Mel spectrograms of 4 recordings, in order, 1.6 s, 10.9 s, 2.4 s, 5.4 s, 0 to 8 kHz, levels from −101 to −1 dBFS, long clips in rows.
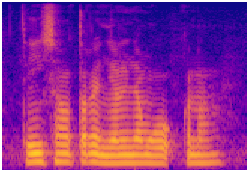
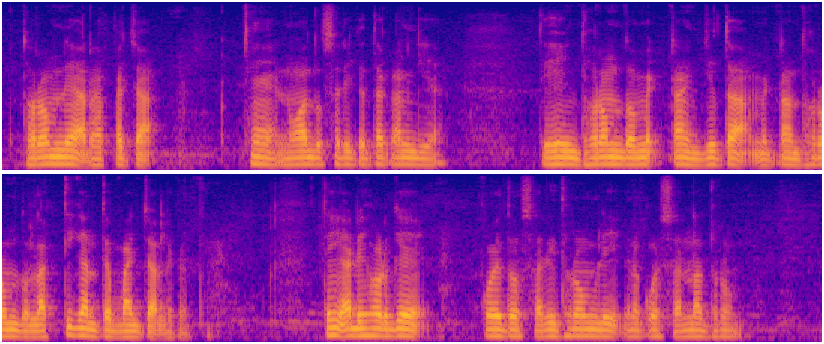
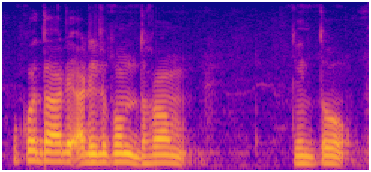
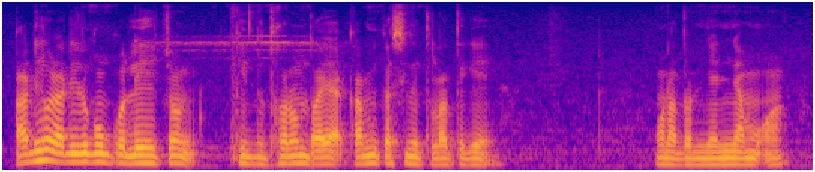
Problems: none marked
